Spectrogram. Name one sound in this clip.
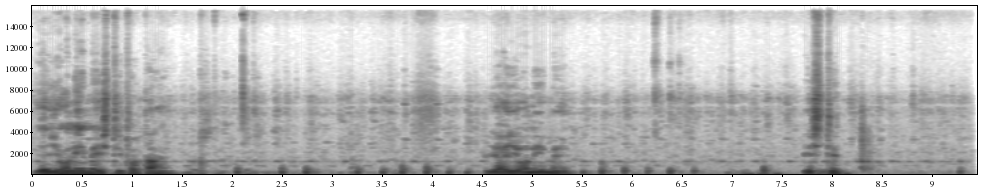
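A man speaks calmly and slowly, close by.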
